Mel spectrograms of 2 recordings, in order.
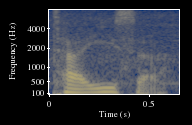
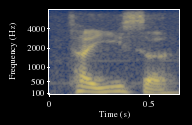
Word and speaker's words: Taissa: her name is pronounced taissa taissa taissa it's sort of like aisha taissa Veera wow that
